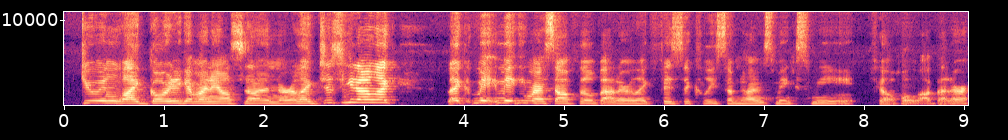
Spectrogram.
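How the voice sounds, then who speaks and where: Bright and sharp in tone, a woman's fairly high voice carries lively intonation at a moderate pace. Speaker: podcast host. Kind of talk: casual chat.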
